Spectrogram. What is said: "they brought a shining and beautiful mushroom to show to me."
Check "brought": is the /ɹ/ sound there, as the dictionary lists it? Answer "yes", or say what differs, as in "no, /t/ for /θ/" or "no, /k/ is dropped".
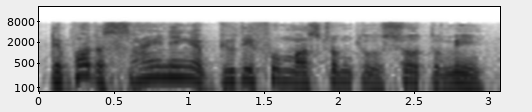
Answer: no, /ɹ/ is dropped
